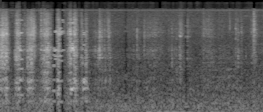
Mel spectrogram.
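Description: Sanding a metal ground contact for a screw on a VW bus, with a quick run of rough rhythmic scratching strokes up front that thins to faint, lighter rubbing.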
